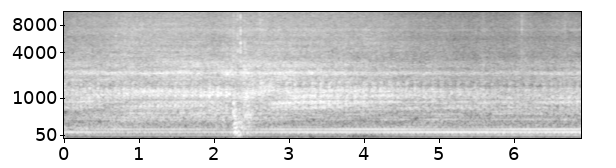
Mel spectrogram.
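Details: 12-valve Cummins diesel just started after nine years sitting: steady idle clatter, one brief throttle blip, settles back smoothly; runs good, injection pump seems a little sticky, maybe sticking inside.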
